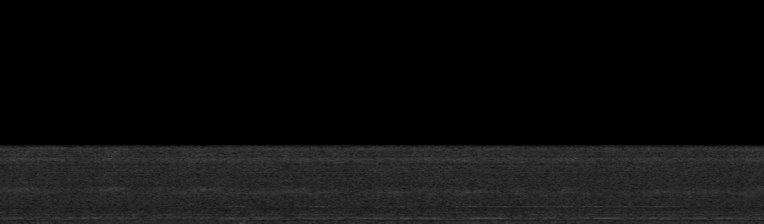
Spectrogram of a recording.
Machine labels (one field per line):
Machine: fan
